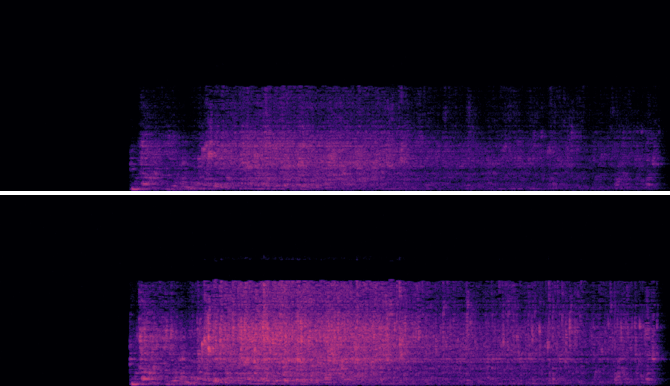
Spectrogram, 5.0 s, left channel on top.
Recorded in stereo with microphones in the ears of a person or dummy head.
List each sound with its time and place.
1.0 s a toilet flushing: 60° right (ahead or behind), 1.2 m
